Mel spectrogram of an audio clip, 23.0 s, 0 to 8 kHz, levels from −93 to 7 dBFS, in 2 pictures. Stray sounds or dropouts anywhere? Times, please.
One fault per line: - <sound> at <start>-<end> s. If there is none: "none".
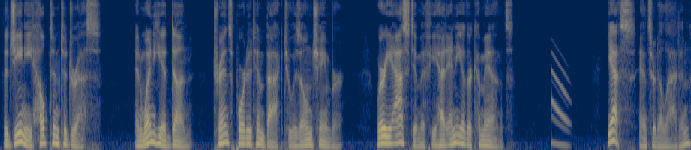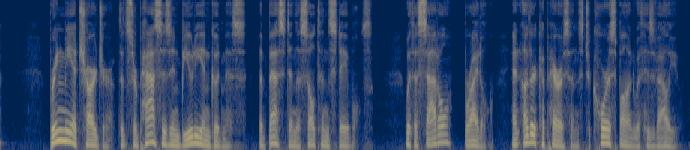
- chirp at 9.2-9.5 s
